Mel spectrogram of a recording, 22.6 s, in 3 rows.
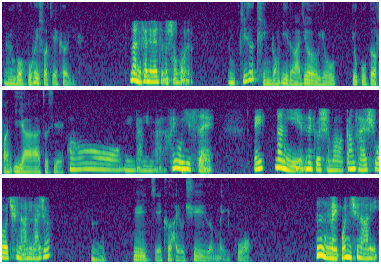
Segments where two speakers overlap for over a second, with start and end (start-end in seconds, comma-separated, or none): none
